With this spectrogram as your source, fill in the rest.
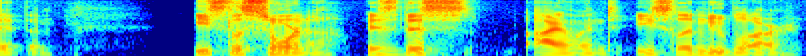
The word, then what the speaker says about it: Isla Sorna: how you pronounce isla i've always thought it was isla like island but without the nd and that's how john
